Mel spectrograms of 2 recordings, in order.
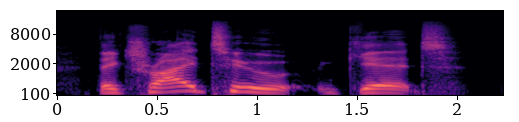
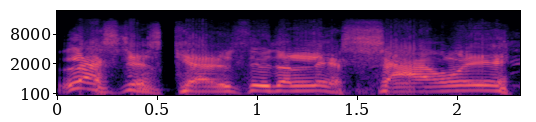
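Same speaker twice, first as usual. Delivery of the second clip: high, slow posh English mimicry; mock English accent; 8 semitones higher, 3 dB louder, slower than usual. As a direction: echo the pundit in plummy English. Mocking English TV guest.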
